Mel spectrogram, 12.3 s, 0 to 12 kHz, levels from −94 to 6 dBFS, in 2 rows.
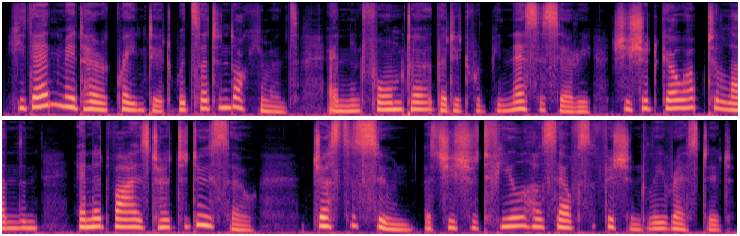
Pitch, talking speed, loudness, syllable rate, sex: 200 Hz, 185 wpm, -19 LUFS, 5.1 syllables/s, female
